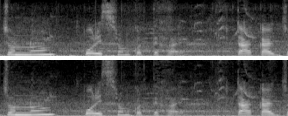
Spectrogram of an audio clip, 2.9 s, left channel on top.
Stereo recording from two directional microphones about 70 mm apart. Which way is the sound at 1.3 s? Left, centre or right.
Centre.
